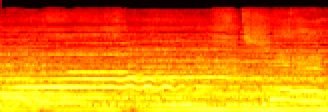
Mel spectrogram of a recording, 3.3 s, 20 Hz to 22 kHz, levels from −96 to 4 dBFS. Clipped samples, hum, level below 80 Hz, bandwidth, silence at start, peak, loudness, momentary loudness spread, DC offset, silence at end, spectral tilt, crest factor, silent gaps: under 0.1%; none; -50 dBFS; 16.5 kHz; 0 s; 0 dBFS; -11 LUFS; 4 LU; under 0.1%; 0 s; -5.5 dB/octave; 10 dB; none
